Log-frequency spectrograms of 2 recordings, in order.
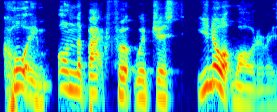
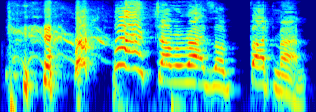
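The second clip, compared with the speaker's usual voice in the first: higher, slow, laughing dancehall hype; 8 semitones higher, 4 dB louder, much slower than usual. Real, not acted. Streamer hyping [name] to chat, slow and laughing. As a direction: belt the name out, drawn out. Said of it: "me screaming [name]".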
